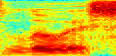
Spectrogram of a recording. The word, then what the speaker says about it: Louis: uh I forgot if his name is pronounced Luis or just Louis but you have the whole with him and the worth it's Lewis of a beast star Lewis um and I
